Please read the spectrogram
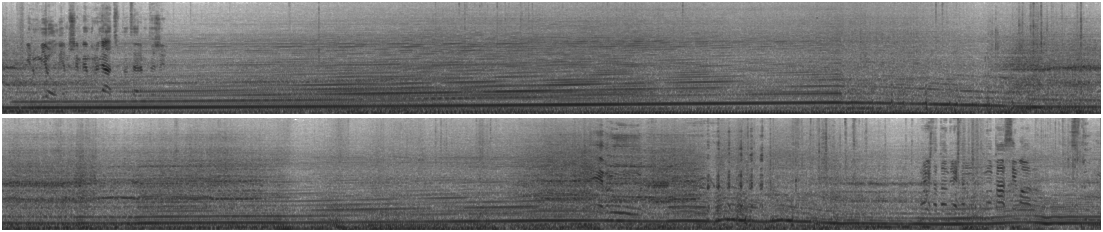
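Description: Citroën Saxo Cup race car engine heard from inside the cabin, running hard under load. Its pitch climbs steadily for about twelve seconds, falls away over the next couple of seconds as the driver shifts or lifts for a corner, then holds steady and dips again near the end.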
